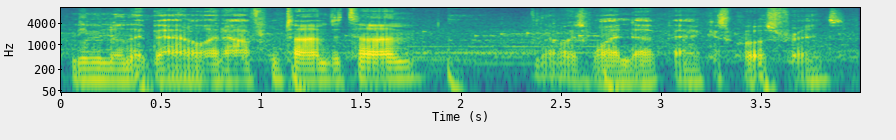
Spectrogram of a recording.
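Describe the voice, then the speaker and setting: A man playing a young college football teammate in a video game drama, a loyal, teasing friend with a casual, gravelly delivery. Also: fairly low pitch, level tone, fast talker, over music. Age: young adult. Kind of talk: naturalistic sports video game drama acting.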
